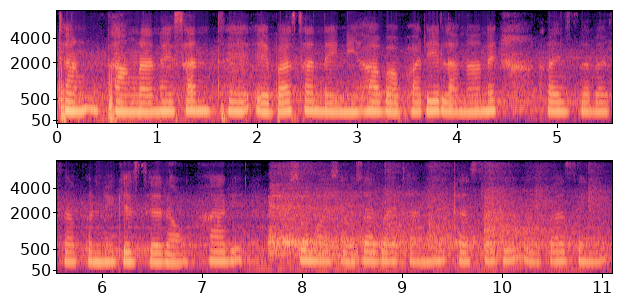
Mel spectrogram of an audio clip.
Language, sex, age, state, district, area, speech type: Bodo, female, 18-30, Assam, Chirang, rural, spontaneous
